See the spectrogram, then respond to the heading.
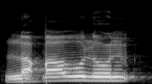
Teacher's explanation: لقول، واولین، واولین وہ واو جو ساکن ہو، اس سے پہلے زبر ہو، واولین کو نرم آواز کے ساتھ جلدی پڑھیں گے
